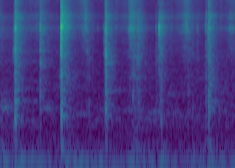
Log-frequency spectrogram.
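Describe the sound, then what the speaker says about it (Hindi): Tarot cards being shuffled by hand, a series of crisp riffling snaps and soft flicks repeating irregularly and close up, with no voices. "टैरो कार्ड्स भी ले लेते हैं।"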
